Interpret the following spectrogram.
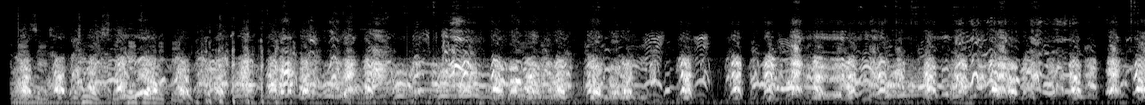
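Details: Sled dogs at a dog sledding outing in Utah, many barking and yipping together in a dense, continuous, overlapping chorus with high whining yelps, and a brief dip in the middle; voices faintly mixed in.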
